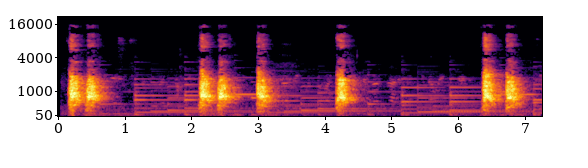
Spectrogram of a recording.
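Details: Four-year-old French Bulldog at home barking at dogs on television, recorded before counter-conditioning training: sharp barks, often in quick doubles, with gaps of about a second, over soft background music and television sound.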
